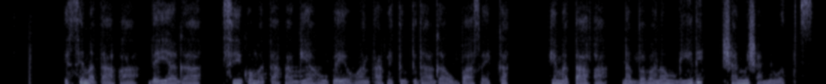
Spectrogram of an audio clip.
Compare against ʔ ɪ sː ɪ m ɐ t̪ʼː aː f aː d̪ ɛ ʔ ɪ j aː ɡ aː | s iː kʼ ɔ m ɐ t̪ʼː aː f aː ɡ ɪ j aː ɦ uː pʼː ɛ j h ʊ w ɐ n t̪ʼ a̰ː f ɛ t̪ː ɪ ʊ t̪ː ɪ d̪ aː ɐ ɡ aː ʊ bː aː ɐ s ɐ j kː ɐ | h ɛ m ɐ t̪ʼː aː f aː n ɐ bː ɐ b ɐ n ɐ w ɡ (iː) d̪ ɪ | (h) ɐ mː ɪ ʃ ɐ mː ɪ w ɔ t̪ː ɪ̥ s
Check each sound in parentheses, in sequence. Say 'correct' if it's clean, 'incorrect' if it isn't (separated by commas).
correct, incorrect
